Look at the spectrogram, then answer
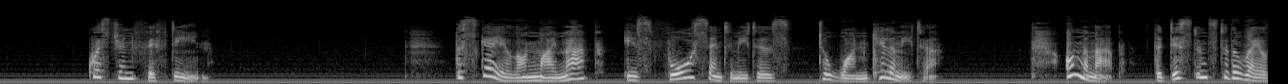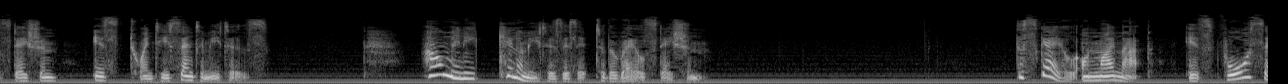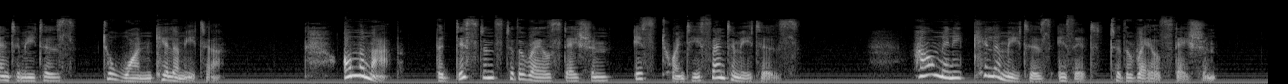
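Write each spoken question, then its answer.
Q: How many kilometers is it to the rail station?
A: 5 km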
